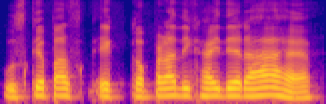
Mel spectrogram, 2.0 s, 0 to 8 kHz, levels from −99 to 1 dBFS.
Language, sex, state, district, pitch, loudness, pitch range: Hindi, male, Jharkhand, Garhwa, 165 Hz, -13 LUFS, 150-170 Hz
